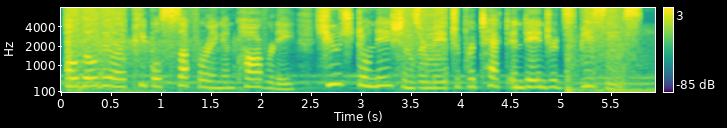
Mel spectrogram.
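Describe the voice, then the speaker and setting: A woman voicing an artificial intelligence in a video game, calmly lecturing with patronizing condescension. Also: on the high side, moderate pace, close to an everyday voice. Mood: calm, condescending. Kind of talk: video game cutscene acting. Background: music.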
